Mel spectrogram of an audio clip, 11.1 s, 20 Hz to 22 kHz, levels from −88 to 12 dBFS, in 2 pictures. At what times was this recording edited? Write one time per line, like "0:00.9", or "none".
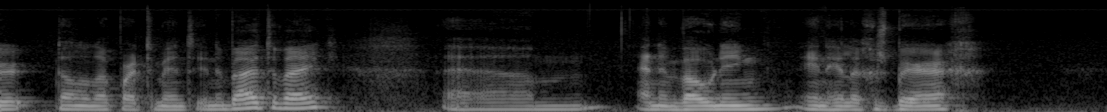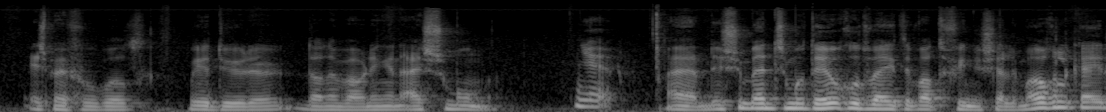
none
